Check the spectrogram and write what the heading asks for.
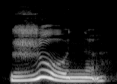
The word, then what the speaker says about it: jaune: Jaune, with O sound.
